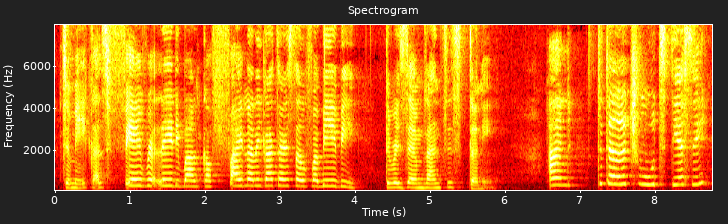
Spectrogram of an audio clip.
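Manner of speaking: high, relishing mock announcement; reading the gossip out. A narrator's reading. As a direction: savour every juicy word. Friend reads gossip column aloud.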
